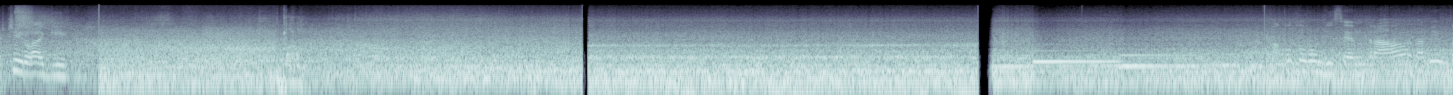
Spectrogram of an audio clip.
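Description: A train rumbles and hums steadily while riding along.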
